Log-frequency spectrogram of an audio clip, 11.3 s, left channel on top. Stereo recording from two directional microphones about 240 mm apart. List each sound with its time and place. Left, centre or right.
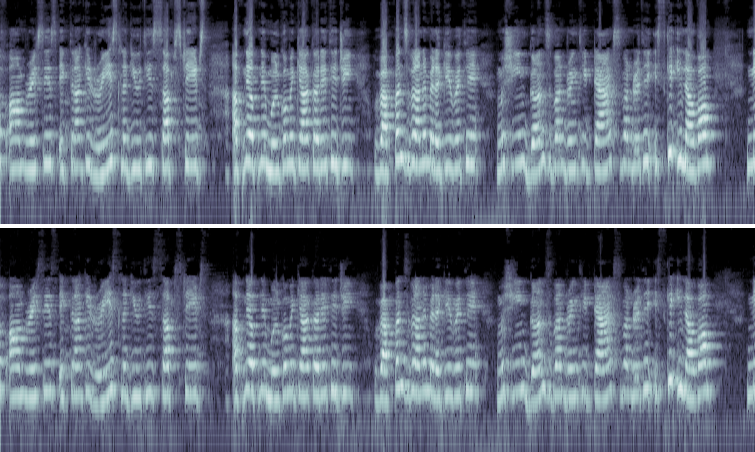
0.1 s speech: left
